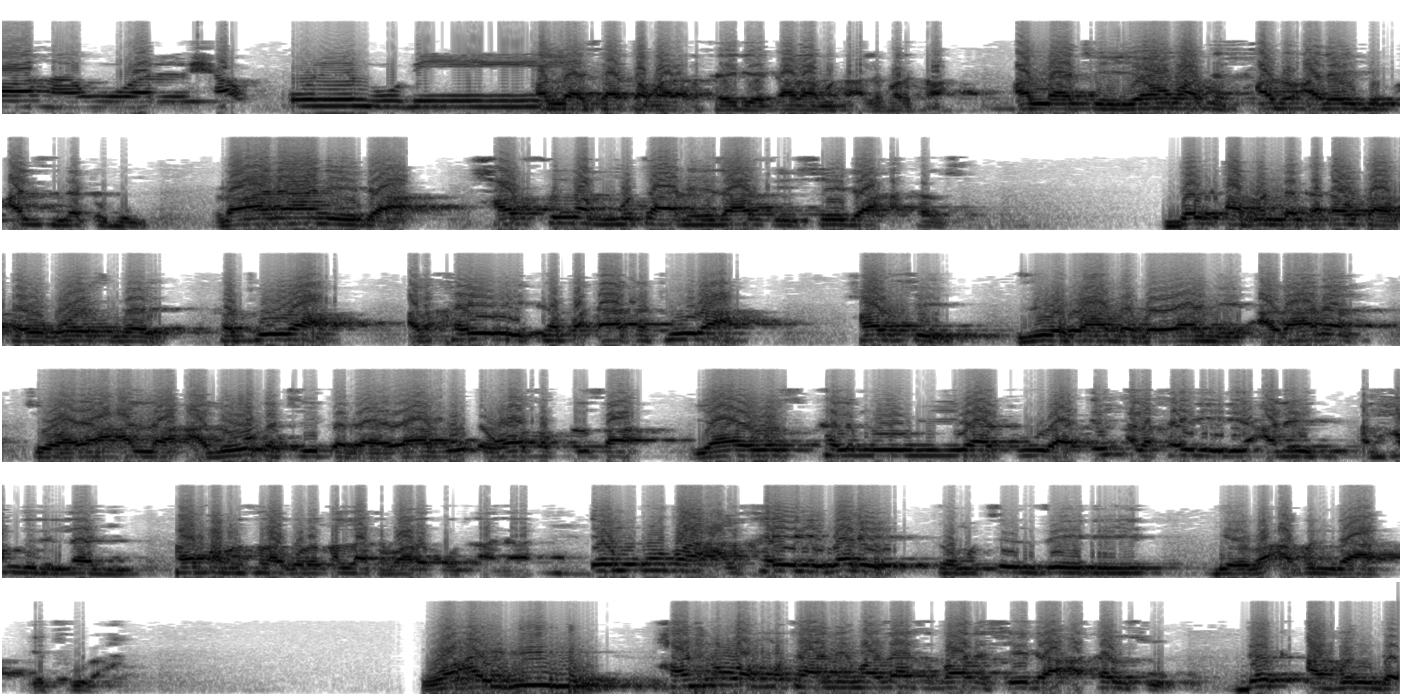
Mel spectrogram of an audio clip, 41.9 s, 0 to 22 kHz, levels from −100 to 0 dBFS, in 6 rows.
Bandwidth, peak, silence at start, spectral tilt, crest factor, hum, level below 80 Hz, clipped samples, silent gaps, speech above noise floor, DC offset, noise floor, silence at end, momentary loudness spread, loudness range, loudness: 12 kHz; 0 dBFS; 0 s; -6.5 dB/octave; 4 dB; none; -36 dBFS; 20%; none; 62 dB; 0.3%; -67 dBFS; 0 s; 7 LU; 3 LU; -5 LUFS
